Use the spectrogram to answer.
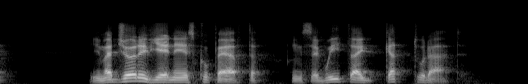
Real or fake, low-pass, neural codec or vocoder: fake; 7.2 kHz; codec, 16 kHz, about 1 kbps, DyCAST, with the encoder's durations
